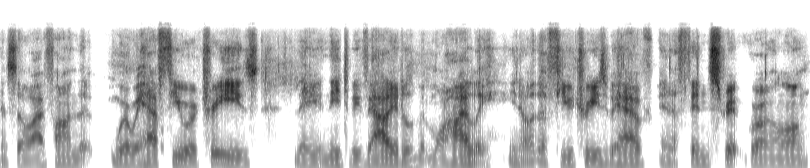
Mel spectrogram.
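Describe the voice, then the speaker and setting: A man speaks at a medium pitch with a bright, sharp tone and vocal fry. His intonation is fairly even. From Maine. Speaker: forestry professor. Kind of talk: podcast interview. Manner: relaxed, hesitant with fillers.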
